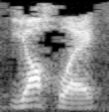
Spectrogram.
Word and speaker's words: Yahweh: Jehovah is actually a mispronunciation of the Hebrew Yahweh.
